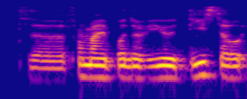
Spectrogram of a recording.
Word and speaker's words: DeSo: my point of view, DSO is the right version of pronunciation because it's decentralized social. So it comes from decentralized, yeah? So D.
